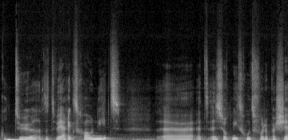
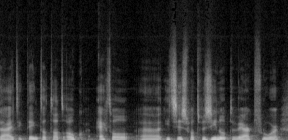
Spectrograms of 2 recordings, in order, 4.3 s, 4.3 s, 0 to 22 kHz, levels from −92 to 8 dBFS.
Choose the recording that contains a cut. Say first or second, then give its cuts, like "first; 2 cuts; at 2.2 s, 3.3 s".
first; 1 cut; at 2.3 s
